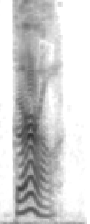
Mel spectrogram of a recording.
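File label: "girl", British English; gcompris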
